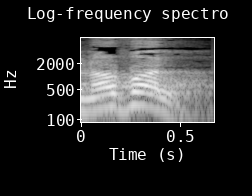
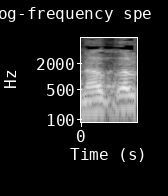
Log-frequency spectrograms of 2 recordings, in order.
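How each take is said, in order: First: The middle consonant is an f sound. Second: The middle consonant is a k sound. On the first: The speaker calls it right. "নকল না নফল" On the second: The speaker calls it wrong. "নকল না"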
